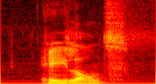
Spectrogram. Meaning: 1. elk, moose, Alces alces 2. common eland, eland antilope, Taurotragus oryx
- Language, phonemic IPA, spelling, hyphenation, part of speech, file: Dutch, /ˈeːlɑnt/, eland, eland, noun, Nl-eland.ogg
